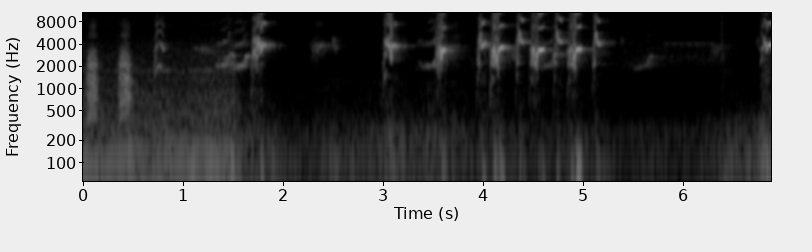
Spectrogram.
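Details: Javan myna singing actively in the morning, a lure and training recording: short whistles, then bursts of loud, harsh chirps mixed with clear whistled notes, a quiet gap, and a final chirp.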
